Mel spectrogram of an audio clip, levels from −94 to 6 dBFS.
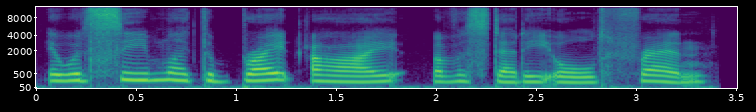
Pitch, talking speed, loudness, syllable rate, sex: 220 Hz, 205 wpm, -17 LUFS, 4.3 syllables/s, female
